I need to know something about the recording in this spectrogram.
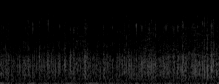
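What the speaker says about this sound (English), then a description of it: "right now, James, we're just getting a line of rain that's just started to come back into here to Akron." Steady rain falls in Akron during a line of severe November weather, a soft continuous hiss without distinct drops or voices over the short stretch.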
